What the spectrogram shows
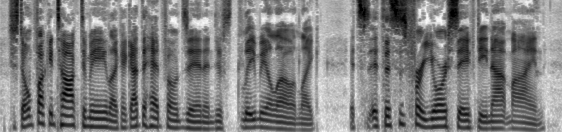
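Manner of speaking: ordinary talk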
